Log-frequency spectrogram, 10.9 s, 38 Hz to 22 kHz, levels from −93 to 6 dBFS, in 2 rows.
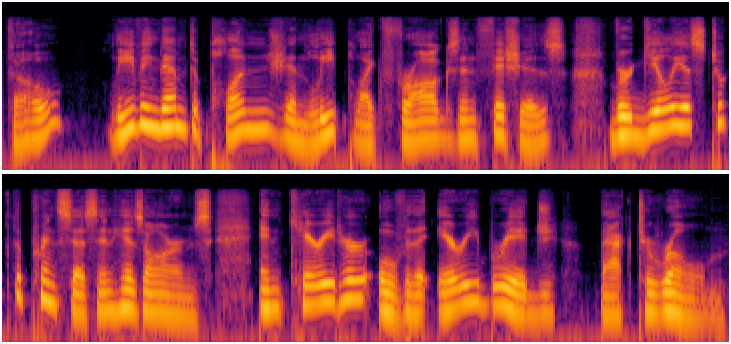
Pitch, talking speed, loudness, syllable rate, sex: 140 Hz, 155 wpm, -18 LUFS, 4.0 syllables/s, male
